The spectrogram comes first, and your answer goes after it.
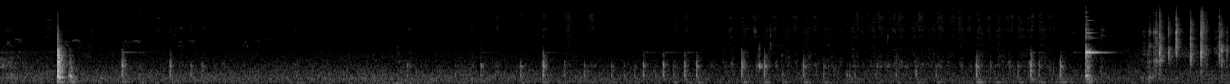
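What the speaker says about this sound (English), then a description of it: "Stir it up." A brush or stick stirring glitter paint in a small container, with scattered scraping and tapping strokes against the sides, close and fairly quiet, plus a few sharper knocks.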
